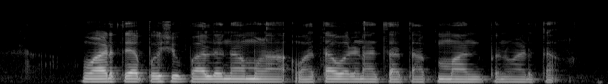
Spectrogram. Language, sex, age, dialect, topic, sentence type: Marathi, male, 18-24, Southern Konkan, agriculture, statement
